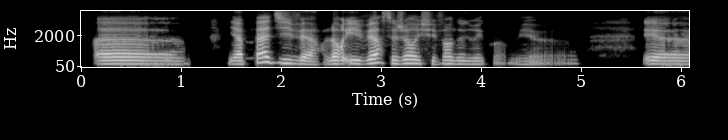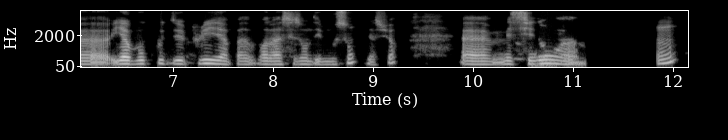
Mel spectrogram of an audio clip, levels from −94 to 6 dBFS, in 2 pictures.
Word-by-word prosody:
Heu, 180 Hz, -2 st, +3 dB, 0.4 s
il -, -, -5 dB
y -, -, +3 dB
a 170 Hz, -, +6 dB
pas 255 Hz, +3 st, +9 dB
d'hiver, 190 Hz, -, +1 dB
alors, 185 Hz, +1 st, +4 dB
hiver, 190 Hz, +4 st, +6 dB
c'est 205 Hz, -4 st, -1 dB
genre, 200 Hz, +2 st, +5 dB
il 195 Hz, -, -1 dB
fait 185 Hz, -2 st, -6 dB
20 185 Hz, +2 st, 0 dB
degrés, 170 Hz, -1 st, -5 dB
quoi, 215 Hz, -, -18 dB
mais 185 Hz, -8 st, -13 dB
heu -, -, -11 dB, 1.0 s
et 180 Hz, 0 st, +2 dB
heu, 170 Hz, -1 st, -2 dB
il -, -, -5 dB
y 185 Hz, -, +4 dB
a 185 Hz, -, +6 dB
beaucoup 185 Hz, +2 st, -7 dB
de 185 Hz, -1 st, -4 dB
pluie, 200 Hz, 0 st, -2 dB
il -, -, 0 dB
y -, -, -2 dB
a 165 Hz, -, -6 dB
pas 160 Hz, -, -12 dB
à -, -, -11 dB
part 165 Hz, -4 st, -7 dB
la 165 Hz, 0 st, -5 dB
saison 165 Hz, 0 st, -10 dB
des 155 Hz, -, -10 dB
moussons, 155 Hz, -, -8 dB
bien -, -, -14 dB
sûr, -, -, -12 dB, 0.7 s
heu, 160 Hz, -1 st, -3 dB
mais 175 Hz, -, -6 dB
sinon, 190 Hz, 0 st, -2 dB
heu. -, -, -4 dB, 0.8 s
Mmh? 220 Hz, +8 st, -4 dB
180 Hz, 205 wpm, -21 LUFS, 170-195 Hz, 1.0 s, pas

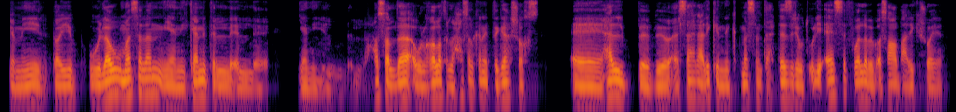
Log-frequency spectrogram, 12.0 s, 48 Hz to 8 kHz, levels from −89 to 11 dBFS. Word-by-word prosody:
جميل، 80 Hz, -1 st, -2 dB
طيب 85 Hz, -1 st, 0 dB, 0.2 s
ولو 100 Hz, +6 st, +5 dB
مثلًا 110 Hz, +1 st, +2 dB
يعني 80 Hz, -1 st, -1 dB
كانت 100 Hz, -1 st, 0 dB
ال 80 Hz, -3 st, -1 dB, 0.3 s
ال 70 Hz, 0 st, -10 dB, 0.4 s
يعني 70 Hz, -2 st, -7 dB
ال -, -, -17 dB
اللي -, -, -21 dB
حصل 85 Hz, -, +2 dB
ده، 95 Hz, +2 st, +6 dB
أو 80 Hz, -, +1 dB
الغلط 95 Hz, +5 st, +2 dB
اللي 80 Hz, -1 st, -3 dB
حصل، 105 Hz, -2 st, -5 dB
كان 100 Hz, -, -4 dB
اتجاه 95 Hz, +1 st, -1 dB
شخصي، -, -, -5 dB, 0.4 s
آآ 80 Hz, -2 st, +3 dB
هل 105 Hz, +4 st, +4 dB
ب 85 Hz, -1 st, -8 dB
بيبقى 80 Hz, 0 st, 0 dB
سهل 100 Hz, -2 st, 0 dB
عليكِ 90 Hz, +3 st, -1 dB
إنِّك 80 Hz, 0 st, -4 dB
مثلًا -, -, +1 dB
تعتذري 95 Hz, -2 st, -2 dB
وتقولي 80 Hz, -, -2 dB
آسف، 105 Hz, -1 st, +1 dB
والّا 95 Hz, +1 st, +3 dB
بيبقى 85 Hz, -3 st, -2 dB
صعب 90 Hz, -2 st, 0 dB
عليكِ 80 Hz, +1 st, -4 dB
شوية؟ 75 Hz, -1 st, -7 dB
85 Hz, 180 wpm, -25 LUFS, 80-100 Hz, 0.4 s, ده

